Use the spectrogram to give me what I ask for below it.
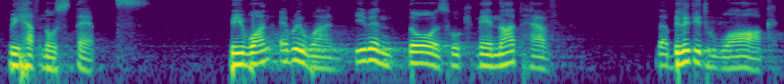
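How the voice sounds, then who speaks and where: A middle-aged man answers as a panelist on a conference stage, holding a handheld mic. His voice is mid-pitched and measured, with a long reverb from the hall around it. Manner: measured and earnest, with occasional fillers. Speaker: panelist, research center head.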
